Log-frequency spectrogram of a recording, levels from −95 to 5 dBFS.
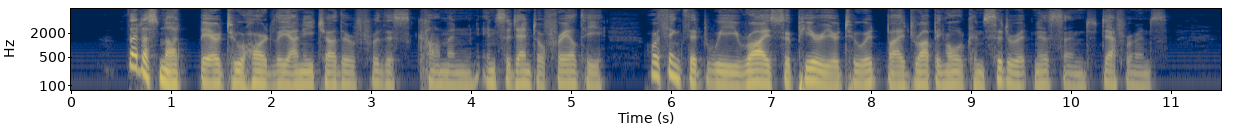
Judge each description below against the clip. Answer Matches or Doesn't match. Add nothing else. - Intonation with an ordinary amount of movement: Doesn't match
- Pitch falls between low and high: Doesn't match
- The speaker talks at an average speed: Matches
